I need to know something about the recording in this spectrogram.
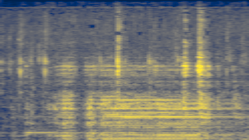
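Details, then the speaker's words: Wampler Pinnacle Deluxe guitar pedal after rewiring the connectors: guitar notes break into scratchy crackles and pops when the bypass footswitch is touched. The owner thinks the switch is bad, and it was later replaced. "when i touch this switch it makes noise we still have to we have to replace this switch i think it's bad"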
